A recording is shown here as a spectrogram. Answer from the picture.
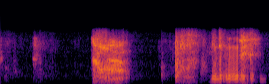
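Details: Female Staffordshire terrier, a pet, playfully attacking a house brush while cleaning is done: a couple of faint short noises, then three loud, rasping, harmonic-rich growls, each about half a second long.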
